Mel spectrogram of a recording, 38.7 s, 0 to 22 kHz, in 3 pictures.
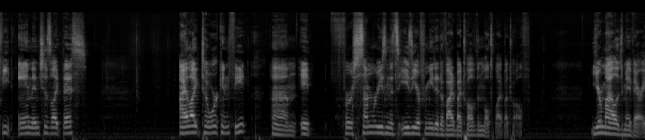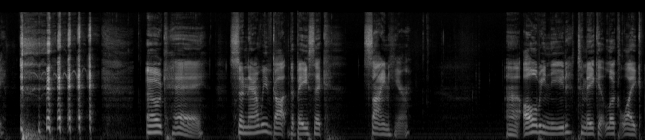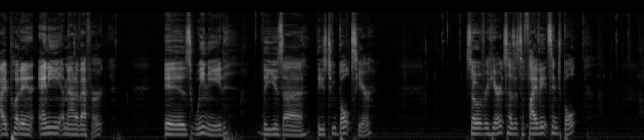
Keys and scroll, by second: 2.0 a, 4.0 z, 4.8 z, 19.0 z, 22.9 z.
